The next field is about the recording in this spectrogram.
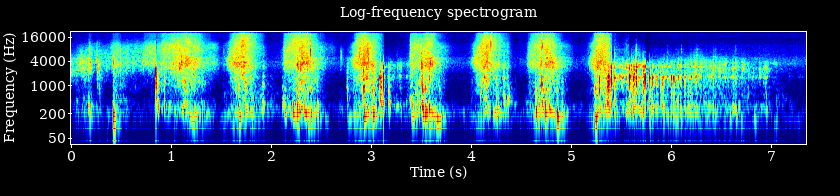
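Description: A wallpaper roller is rolled across a lawn, making a series of rhythmic, evenly spaced swishing strokes of grassy rustle that rise and fade one after another.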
